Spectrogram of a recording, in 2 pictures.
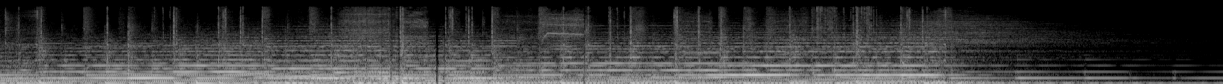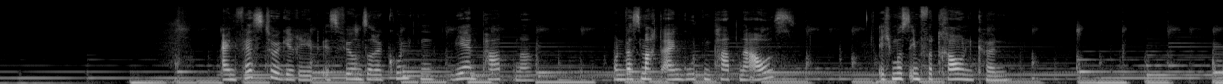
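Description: From 3.57 to 4.48 s, repeated packet loss gives a robotic sound. The stream keeps dropping brief chunks, the longest about 21 ms. Each hole is patched by stretching the previous sound. About a tenth of this stretch is filled in, so it sounds choppy.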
